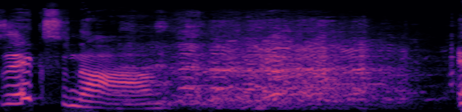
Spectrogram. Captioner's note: laughter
